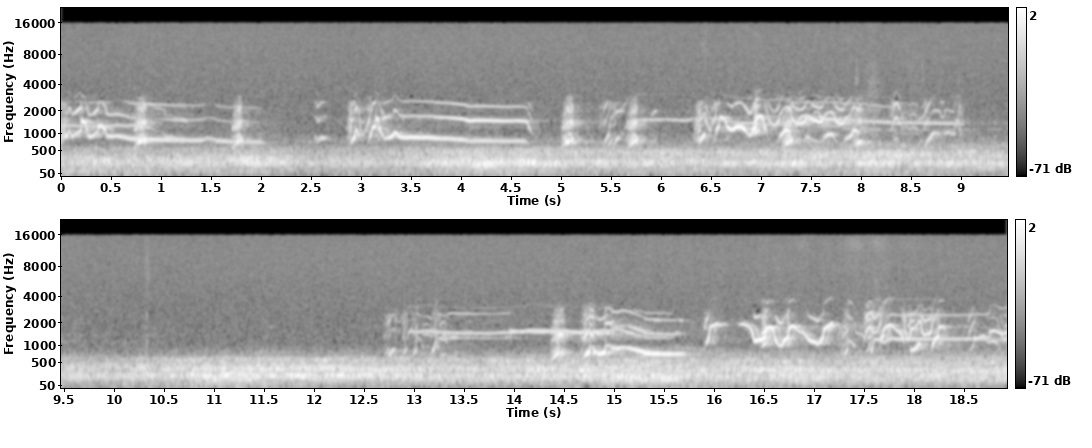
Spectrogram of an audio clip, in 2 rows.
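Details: Coyote chorus at full moonrise on 9 October 2022; several animals give wavering high howls and yips in two bursts, separated by a quiet gap, over a steady low rumble of background noise.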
